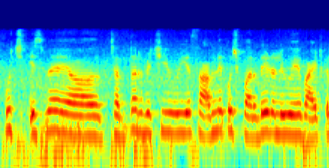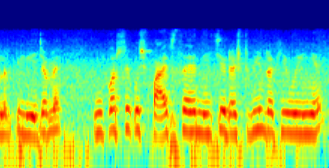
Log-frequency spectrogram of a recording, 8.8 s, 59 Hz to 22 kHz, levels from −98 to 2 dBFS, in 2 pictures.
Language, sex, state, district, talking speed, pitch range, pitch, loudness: Hindi, female, Chhattisgarh, Balrampur, 185 wpm, 195-220 Hz, 205 Hz, -15 LUFS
